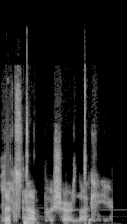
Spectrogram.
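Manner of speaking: hushed, whispered voice. Speaking in character near praying banshees: whispering. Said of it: "I'll whisper".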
